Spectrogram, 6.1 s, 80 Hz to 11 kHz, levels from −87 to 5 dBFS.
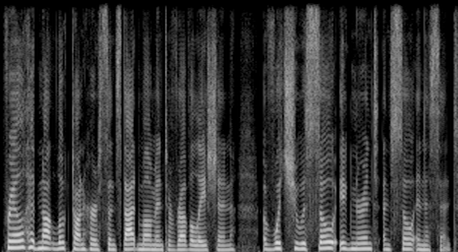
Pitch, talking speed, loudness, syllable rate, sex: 225 Hz, 195 wpm, -18 LUFS, 5.6 syllables/s, female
